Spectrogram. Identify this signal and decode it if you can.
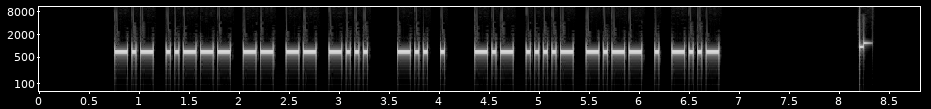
Morse code, heard as a keyed tone, about 27 wpm, 700 Hz. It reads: K2MMB DE K4YEX
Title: USA Callsign DE Callsign - 5 Characters - 28wpm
